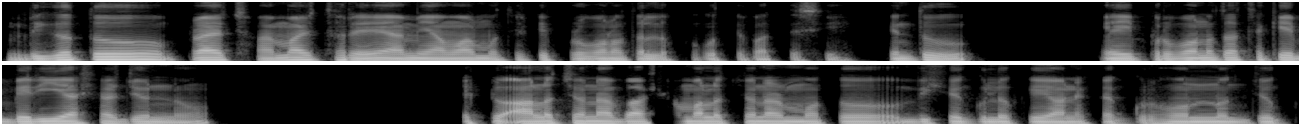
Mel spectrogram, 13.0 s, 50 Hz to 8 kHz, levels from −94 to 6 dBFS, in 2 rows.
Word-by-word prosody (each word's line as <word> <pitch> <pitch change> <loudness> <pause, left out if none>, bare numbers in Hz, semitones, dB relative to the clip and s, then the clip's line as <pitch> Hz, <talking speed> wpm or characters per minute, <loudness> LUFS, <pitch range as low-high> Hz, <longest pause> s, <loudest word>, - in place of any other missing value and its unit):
বিগত 115 +4 +3 0.5
প্রায় 120 0 +3
৬ 105 0 -3
মাস 120 0 +4
ধরে 115 -2 +1 0.2
আমি 105 0 +2
আমার 100 +1 +2
মধ্যে 105 0 -4
একটি 110 +2 -5
প্রবণতা 100 +1 -2
লক্ষ্য 85 -1 -8
করতে 80 -2 -8
পারতেছি। 75 0 -10 0.3
কিন্তু 100 +3 -1 0.9
এই 100 - +4
প্রবণতা 110 +2 +1
থেকে 115 0 -2
বেরিয়ে 100 +2 +4
আসার 100 0 -2
জন্য 95 -3 +1 1.5
একটু 105 -1 -4
আলোচনা 105 +1 +2
বা 100 - +2 0.2
সমালোচনার 100 0 0
মত 100 -1 -2 0.4
বিষয়গুলোকে 95 -1 -2
অনেকটা 90 0 -3
গ্রহণযোগ্য 95 0 -1
100 Hz, 130 wpm, -24 LUFS, 95-105 Hz, 1.5 s, মাস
